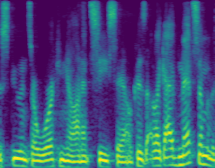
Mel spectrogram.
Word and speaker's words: CSAIL: Now, I'm always fascinated by the, it's referred to as, is it CSAIL now? Is that the right way to pronounce the acronym for computer science? – It's CSAIL.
